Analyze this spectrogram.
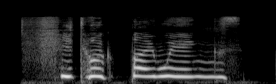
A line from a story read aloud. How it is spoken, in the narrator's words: the fairy sobbed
